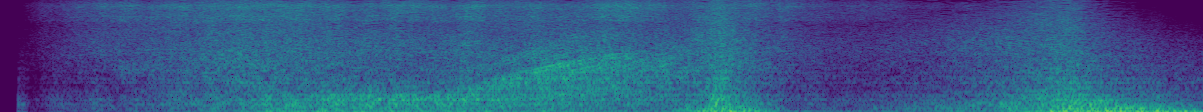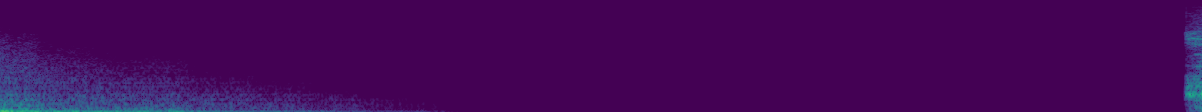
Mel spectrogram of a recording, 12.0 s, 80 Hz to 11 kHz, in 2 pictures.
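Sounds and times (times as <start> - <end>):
whoosh rush of noise: 0.2 - 7.5.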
